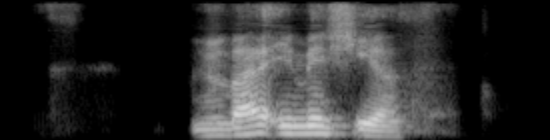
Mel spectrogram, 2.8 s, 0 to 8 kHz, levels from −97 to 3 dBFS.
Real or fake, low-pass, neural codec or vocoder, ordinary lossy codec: fake; 7.2 kHz; codec, 16 kHz, 1.1 kbps, Voila-Tokenizer; MP3, 64 kbps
